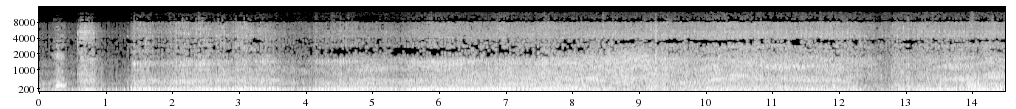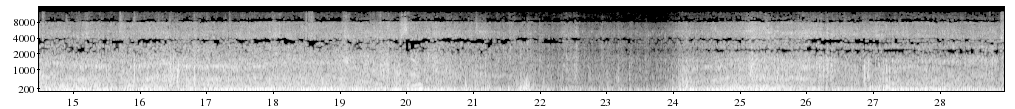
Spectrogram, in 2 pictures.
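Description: A car engine running, its pitch slowly rising and falling, with voices over it.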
